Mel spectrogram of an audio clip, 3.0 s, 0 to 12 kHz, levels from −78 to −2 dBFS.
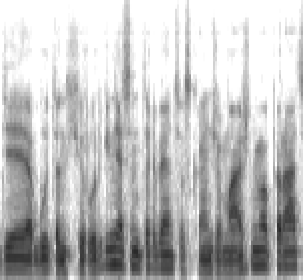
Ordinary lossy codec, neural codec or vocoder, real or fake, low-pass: Opus, 16 kbps; vocoder, 24 kHz, 100 mel bands, Vocos; fake; 10.8 kHz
